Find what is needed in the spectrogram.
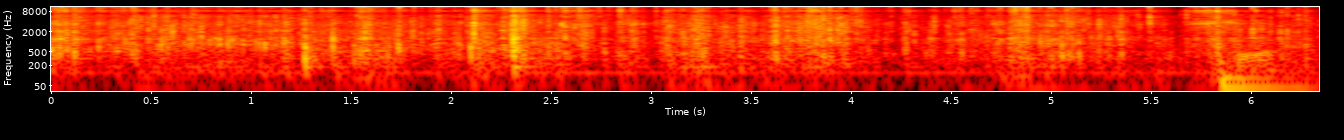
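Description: Plastic marshmallow bag crinkling and crackling as it is pulled open and handled.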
